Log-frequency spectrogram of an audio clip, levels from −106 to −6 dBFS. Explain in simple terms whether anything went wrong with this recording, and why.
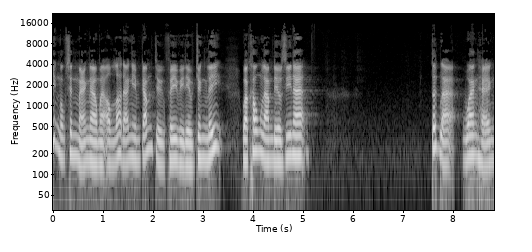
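From 5.63 s onward the speech suddenly sounds more artificial, with no gap: an adaptive stream at a lower bitrate, switched down as the connection slowed.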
